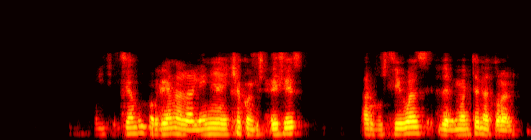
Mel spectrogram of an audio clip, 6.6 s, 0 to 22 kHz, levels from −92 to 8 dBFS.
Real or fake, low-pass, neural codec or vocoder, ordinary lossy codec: fake; 5.4 kHz; codec, 32 kHz, 1.9 kbps, SNAC; AAC, 24 kbps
